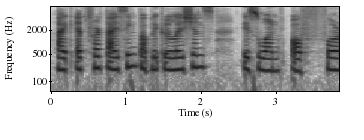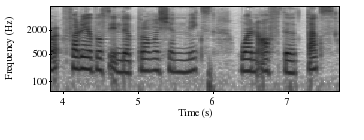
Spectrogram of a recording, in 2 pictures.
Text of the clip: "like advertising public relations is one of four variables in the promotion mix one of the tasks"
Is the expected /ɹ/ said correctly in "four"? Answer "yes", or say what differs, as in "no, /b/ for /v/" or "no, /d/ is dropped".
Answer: yes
